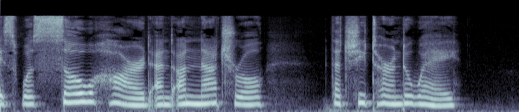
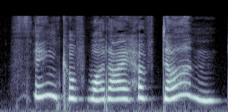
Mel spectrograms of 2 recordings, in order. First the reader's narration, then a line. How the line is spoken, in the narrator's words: she cried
